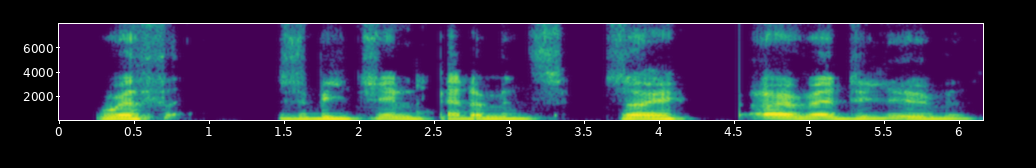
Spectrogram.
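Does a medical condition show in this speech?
Yes: Friedreich's ataxia; spasticity.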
